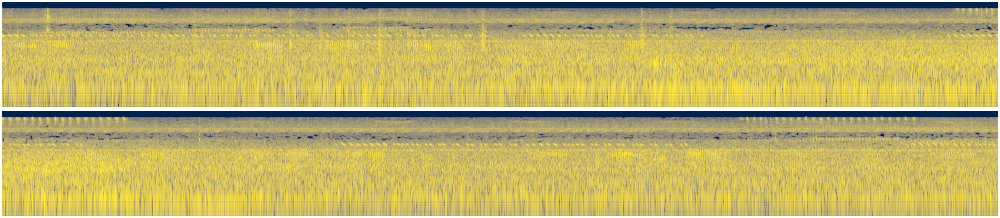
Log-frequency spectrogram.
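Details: Relaxing insect singing: sustained high-pitched trills and pulsed chirrs overlapping, with intermittent brighter bursts, a constant noisy backdrop and a low rumbling hum through the first half.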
